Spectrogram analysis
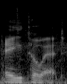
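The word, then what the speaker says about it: Aytoet: uh so this is Mount itouette or a toet if you want to pronounce it that way ay to at so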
